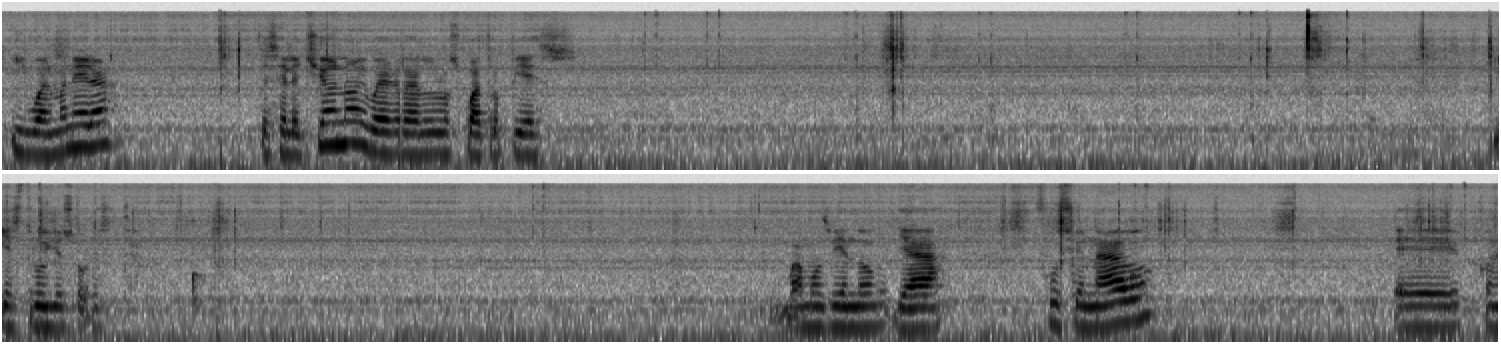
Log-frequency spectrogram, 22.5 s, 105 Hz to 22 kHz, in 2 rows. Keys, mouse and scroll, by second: 1.7 a, 4.9-9.1 drag, 6.4-11.2 right drag, 9.9-11.2 drag, 10.9-11.9 middle drag, 11.3 e, 15.7-16.9 middle drag, 17.3 middle click, 19.2 Tab, 20.0 Tab, 20.0-22.4 drag.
